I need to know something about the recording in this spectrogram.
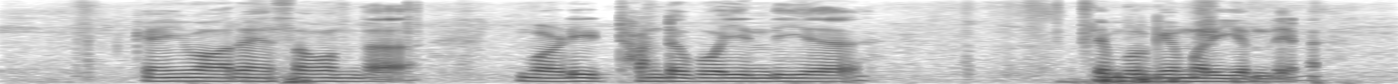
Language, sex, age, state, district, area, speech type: Dogri, male, 30-45, Jammu and Kashmir, Kathua, urban, spontaneous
